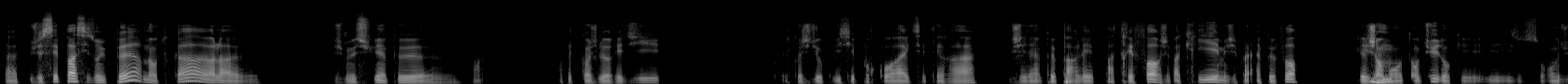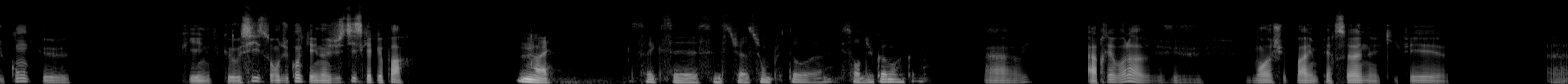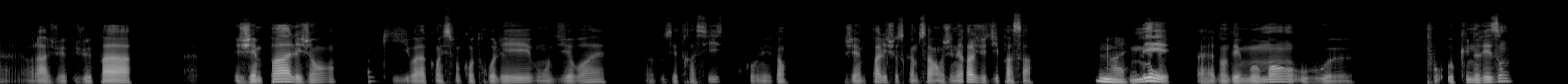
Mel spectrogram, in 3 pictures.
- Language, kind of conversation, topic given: French, unstructured, Comment réagis-tu face à l’injustice ?
- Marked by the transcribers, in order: tapping; unintelligible speech; stressed: "Mais"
